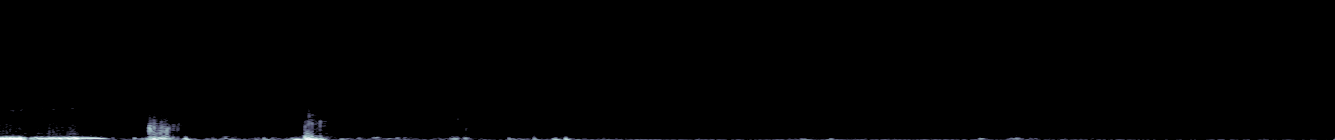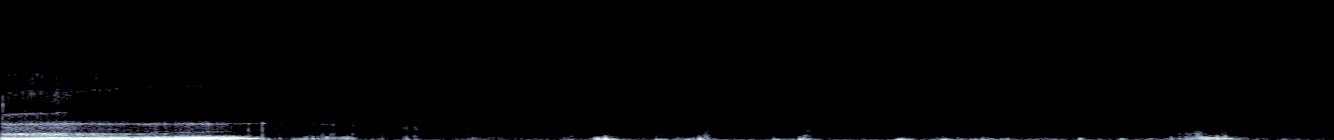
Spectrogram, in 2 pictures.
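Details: Gurgling abdominal rumbles with one loud growl lasting about a second, from a hungry, empty stomach: borborygmi (stomach growling).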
